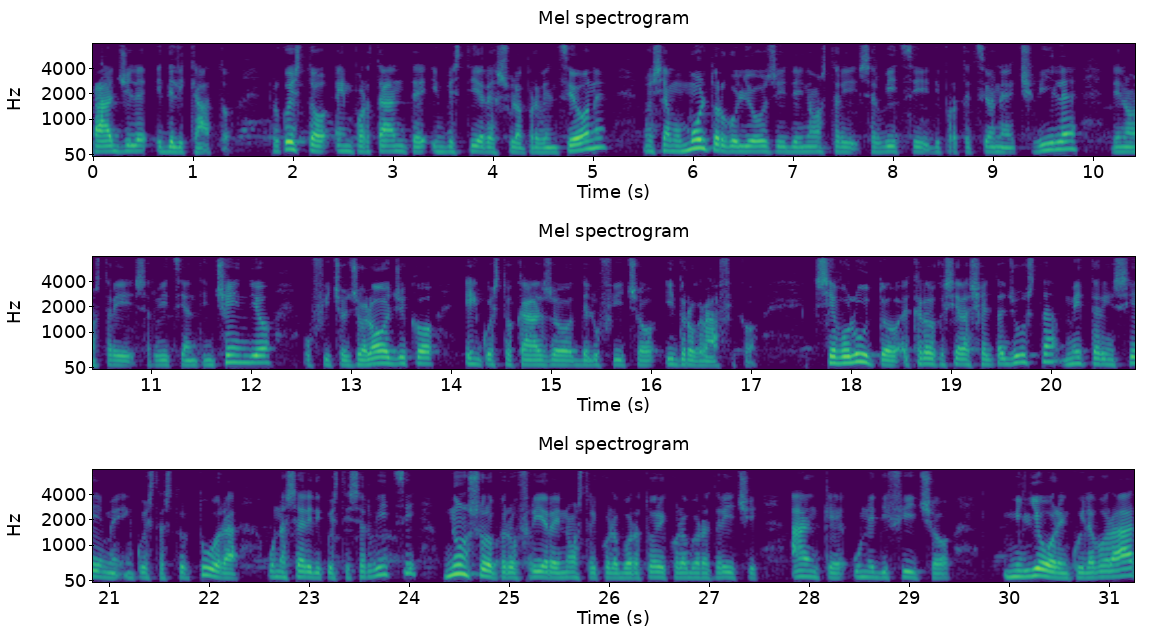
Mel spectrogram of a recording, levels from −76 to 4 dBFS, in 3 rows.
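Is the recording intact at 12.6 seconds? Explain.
No. Between 12.21 and 14.12 s, sound is cut by the noise suppressor, which treats sustained parts as noise and pulls them down by up to about 12 dB. Tails drop away abruptly, visible as sudden dips in the waveform envelope. Across the whole clip, a speech noise suppressor is applied to non-speech sound, making levels swing by roughly 10 dB. Held tones pump and thin, and the spectrogram shows fading, patchy sustained bands.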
